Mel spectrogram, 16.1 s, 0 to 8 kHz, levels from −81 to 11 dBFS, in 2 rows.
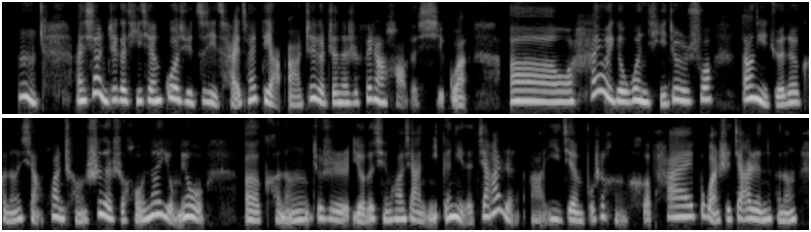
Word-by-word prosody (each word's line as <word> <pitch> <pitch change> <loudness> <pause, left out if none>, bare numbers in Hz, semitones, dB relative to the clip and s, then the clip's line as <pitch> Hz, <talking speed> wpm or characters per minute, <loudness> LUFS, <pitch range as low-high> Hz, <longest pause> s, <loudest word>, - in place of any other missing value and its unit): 嗯， 325 -10 +4 0.4
哎， 255 +1 +5
像 430 +7 +4
你 285 - +7
这 275 +3 -2
个 260 - +5
提 250 0 0
前 255 0 +4
过 295 +1 +3
去 235 -3 0
自 220 +4 -6
己 220 -4 +1
踩 180 - -2
踩 265 +7 +1
点 240 -9 +1
儿 - - -8
啊， 170 - -4
这 310 +10 +1
个 235 - +3
真 215 +1 -1
的 215 - +1
是 215 - -5
非 250 +7 -1
常 265 -6 +3
好 - - -8
的 - - -15
习 - - -8
惯。 - - -2 0.4
呃， 245 -2 +3
我 235 0 +2
还 355 +11 -3
有 375 - +6
一 - - +4
个 245 -2 +4
问 255 0 +5
题， 215 -4 -2
就 275 +6 +1
是 250 - +3
说 285 +3 -1 0.3
当 300 +2 +4
你 255 -9 +5
觉 175 0 0
得 220 +4 0
可 220 -3 -6
能 180 +5 -1
想 220 - -6
换 260 -4 +1
城 185 -6 -5
市 320 - 0
的 270 - +4
时 190 -3 -6
候， 185 - -3
那 275 +7 +4
有 280 -6 +1
没 260 - -2
有， 255 -4 +3 0.4
呃， 190 -3 0
可 - - -8
能 190 +3 -1
就 230 -1 -3
是 200 -4 -2
有 165 - 0
的 225 - -1
情 210 -3 -3
况 210 +1 +1
下， 210 -4 -2
你 225 +8 -4
跟 255 0 +2
你 250 - +4
的 - - -8
家 265 - -1
人， - - -2
啊， - - -11
意 210 -2 -3
见 185 -2 -1
不 200 - -8
是 260 - -3
很 - - -11
合 440 0 -9
拍？ 255 +1 -1
不 260 - -6
管 165 - +2
是 205 +3 -3
家 220 0 0
人 200 0 +1
可 190 - -5
能 175 +4 0
230 Hz, 325 characters per minute, -23 LUFS, 205-260 Hz, 0.4 s, 你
